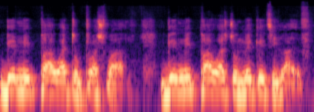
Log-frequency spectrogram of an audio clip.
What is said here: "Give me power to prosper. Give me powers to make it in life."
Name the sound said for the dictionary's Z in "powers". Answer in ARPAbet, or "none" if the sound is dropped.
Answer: none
